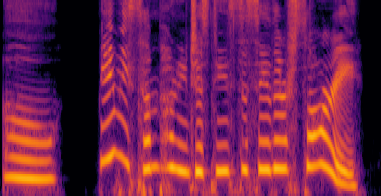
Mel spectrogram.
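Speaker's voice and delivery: acted Twilight Sparkle. Acts Twilight reading from her book.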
